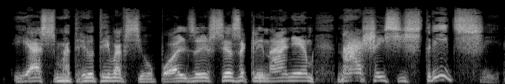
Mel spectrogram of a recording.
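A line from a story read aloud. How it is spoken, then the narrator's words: Hissing creature. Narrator (Russian): зашипела первая тварь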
